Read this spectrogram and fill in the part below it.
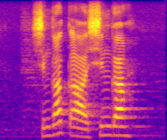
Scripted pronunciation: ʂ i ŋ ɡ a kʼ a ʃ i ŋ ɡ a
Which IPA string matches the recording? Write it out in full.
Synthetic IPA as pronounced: ʃ i ŋ ɡ a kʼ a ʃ i ŋ ɡ a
